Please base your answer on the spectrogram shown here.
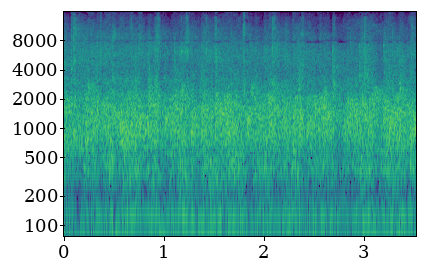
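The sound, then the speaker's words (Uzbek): Sustained applause fills a courtroom as a ruling to release a defendant is greeted, a steady, dense patter of many hands clapping without a break. “Videodagi tasvirlarda Shuhrat Sadinovning sud zalidan ozod etilishi to'g'risidagi qaror qarsaklar bilan kutib olingani”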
